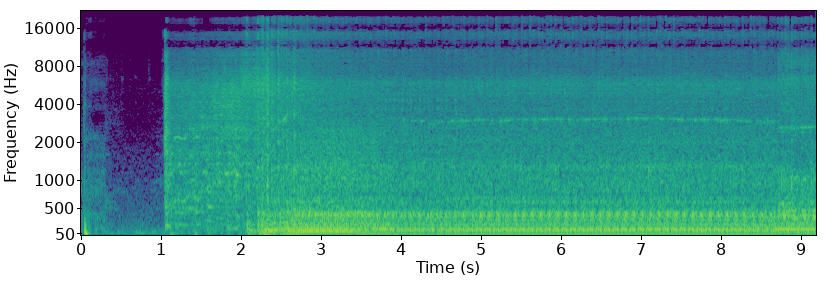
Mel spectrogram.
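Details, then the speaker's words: Supercharged engine after rework of the supercharger side, with a leaking rear main seal: cranks and settles into a fast idle with a thin steady whistle and no longer the earlier loud ticking; the remaining exhaust leak. "all right so as you guys can hear we still have that exhaust leak we still have that exhaust leak right here but it sounds a lot better if you guys remember that loud ticking noise that was coming from here now we only hear the whistling which sounds about right"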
